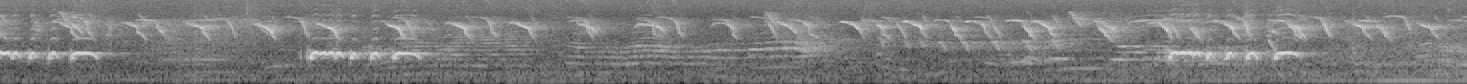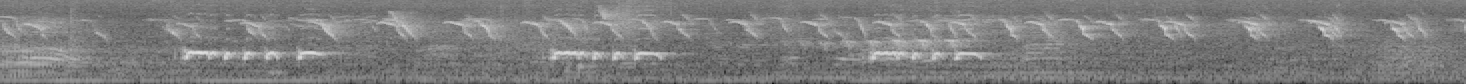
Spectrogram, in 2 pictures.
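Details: Local wild Javan zebra dove, kept seven years, singing to prompt reluctant or newly bought doves: short bursts of quick trilled coos repeated every two seconds over dense high insect-like chirping and low background hum.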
